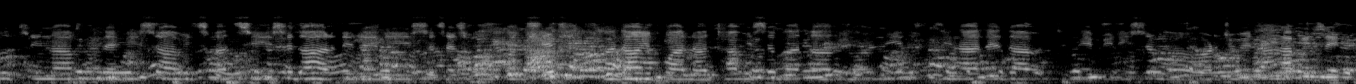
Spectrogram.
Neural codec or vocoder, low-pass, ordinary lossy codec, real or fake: none; 7.2 kHz; Opus, 32 kbps; real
